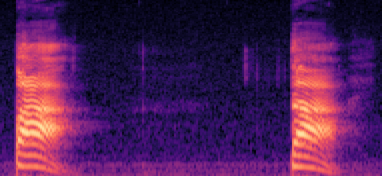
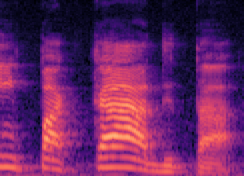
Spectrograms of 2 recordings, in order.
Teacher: Os dois câmetes têm som de A, porque eles estão em sílabas abertas.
